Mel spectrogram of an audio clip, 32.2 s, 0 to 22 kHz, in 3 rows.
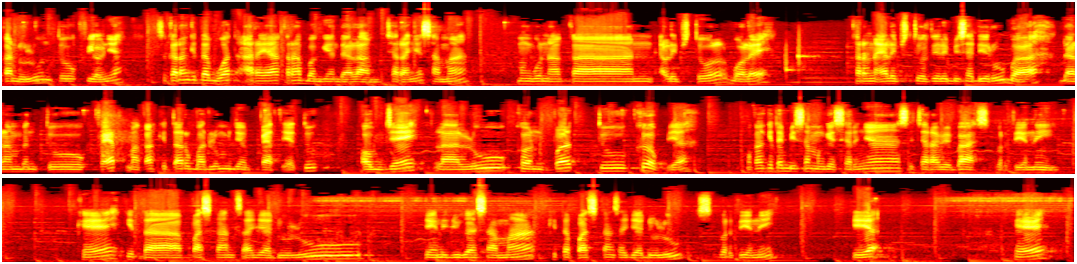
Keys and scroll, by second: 9.1 z.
